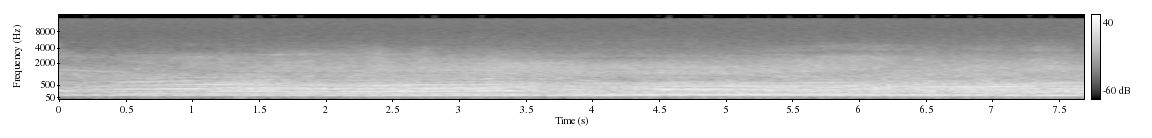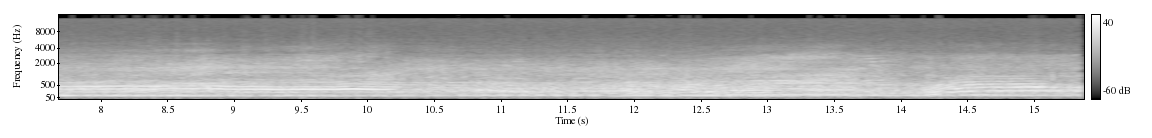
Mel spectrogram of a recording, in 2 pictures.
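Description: Race cars roar around a speedway oval track in a steady loud drone of several engines, pitch shifting as they come off the corners, with distant overlapping engine tones throughout.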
